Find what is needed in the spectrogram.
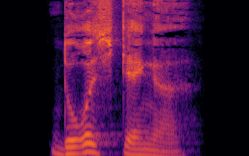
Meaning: nominative/accusative/genitive plural of Durchgang
- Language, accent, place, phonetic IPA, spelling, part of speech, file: German, Germany, Berlin, [ˈdʊʁçˌɡɛŋə], Durchgänge, noun, De-Durchgänge.ogg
